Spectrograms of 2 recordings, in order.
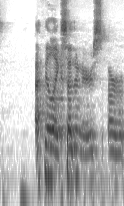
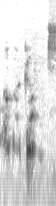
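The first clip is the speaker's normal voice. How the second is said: high breathy friends gushing; 13 semitones higher, 7 dB quieter than usual. Retold or imitated. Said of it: "everyone else was like".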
